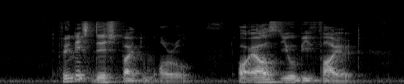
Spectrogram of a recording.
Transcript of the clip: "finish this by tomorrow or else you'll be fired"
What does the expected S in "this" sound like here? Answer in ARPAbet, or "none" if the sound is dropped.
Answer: SH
